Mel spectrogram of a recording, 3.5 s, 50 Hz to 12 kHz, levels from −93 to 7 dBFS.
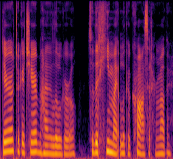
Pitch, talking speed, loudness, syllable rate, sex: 180 Hz, 295 wpm, -18 LUFS, 6.8 syllables/s, female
